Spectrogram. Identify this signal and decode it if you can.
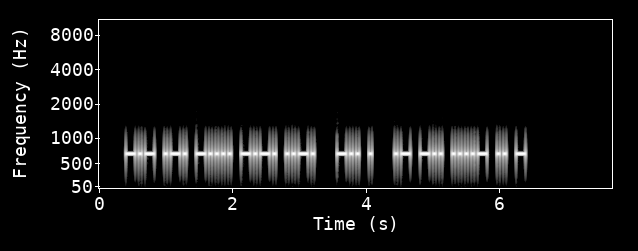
Morse code, heard as a keyed tone, about 25 wpm, 700 Hz. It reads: KR6CF DE AD4IT
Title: USA Callsign DE Callsign - 5 Characters - 25wpm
